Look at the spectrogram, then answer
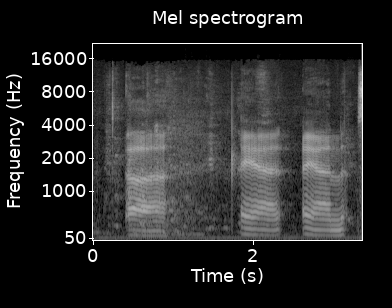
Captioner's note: laughter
